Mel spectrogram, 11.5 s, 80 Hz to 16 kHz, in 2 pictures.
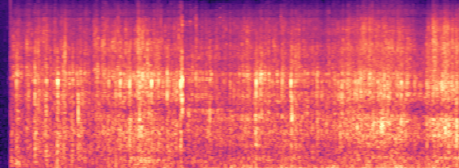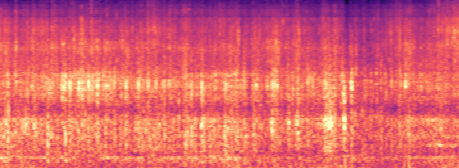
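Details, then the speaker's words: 2019 Canyon Neuron ON e-MTB with Shimano 8000 motor coasting down an uneven trail without pedalling: loose, uneven rattle over bumps with no motor whine, probably not caused by the motor. "as you can hear there is a bit of rattling noise here it probably isn't caused by the motor but that doesn't really matter"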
